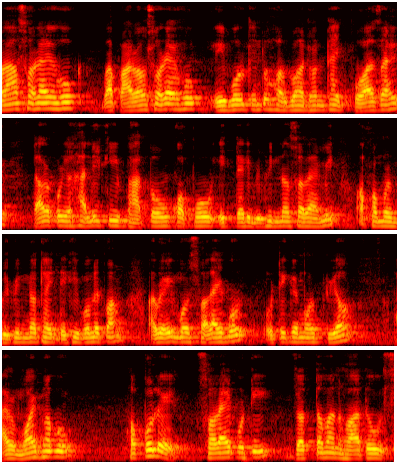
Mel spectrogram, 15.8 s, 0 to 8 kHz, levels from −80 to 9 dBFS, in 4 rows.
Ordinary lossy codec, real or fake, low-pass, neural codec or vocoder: none; fake; 7.2 kHz; codec, 44.1 kHz, 3.4 kbps, Pupu-Codec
